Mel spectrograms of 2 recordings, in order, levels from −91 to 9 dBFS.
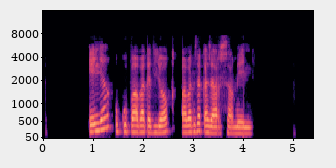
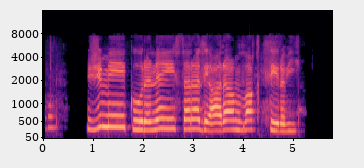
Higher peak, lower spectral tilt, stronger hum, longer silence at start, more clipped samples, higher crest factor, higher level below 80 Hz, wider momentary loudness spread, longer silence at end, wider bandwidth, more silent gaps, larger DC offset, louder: about the same, -2 dBFS vs 0 dBFS; first, -6.5 dB/octave vs -4 dB/octave; neither; first, 0.95 s vs 0.1 s; neither; about the same, 16 dB vs 12 dB; about the same, -58 dBFS vs -62 dBFS; second, 7 LU vs 12 LU; first, 1.25 s vs 0.65 s; about the same, 7.6 kHz vs 7.8 kHz; second, 2.67-2.76 s vs 0.53-0.86 s; neither; second, -16 LUFS vs -11 LUFS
